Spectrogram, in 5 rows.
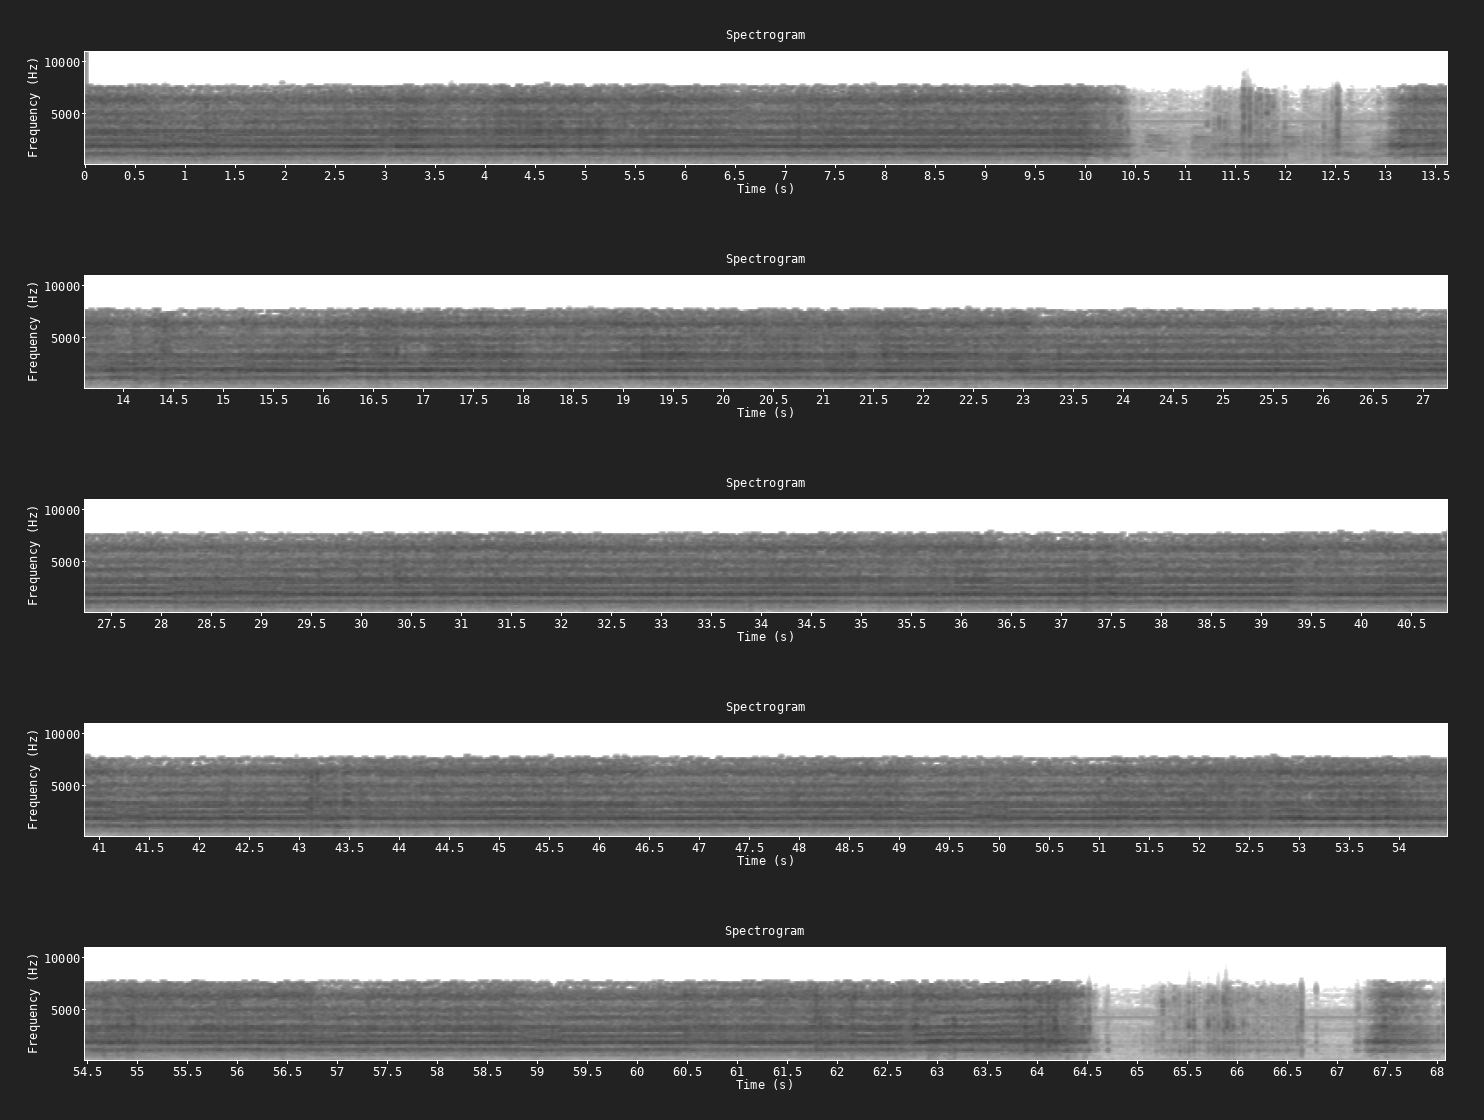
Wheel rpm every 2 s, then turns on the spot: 160, 160, 160, 160, 160, 20, 60, 160, 160, 160, 160, 160, 160, 160, 160, 160, 160, 160, 160, 160, 160, 160, 170, 160, 160, 160, 160, 160, 160, 160, 160, 160, 50, 20.
10-12 64-66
